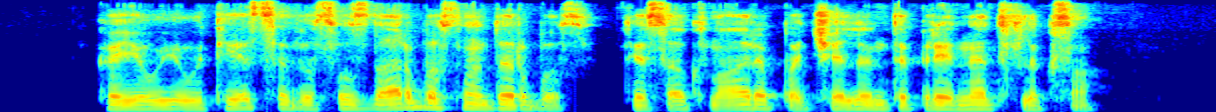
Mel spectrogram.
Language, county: Lithuanian, Alytus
